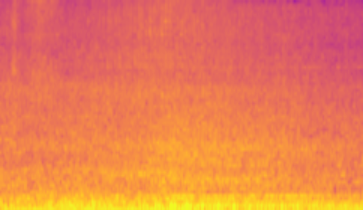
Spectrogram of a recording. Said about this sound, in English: Hang on, there's a massive truck with huge fumes coming by. And I'm going to take a big breath because it looks very black and smoky.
